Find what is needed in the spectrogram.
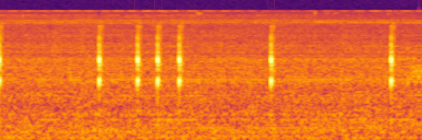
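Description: Mobile phone key clicks as a text is typed: short, high-pitched ticks at an uneven pace, several in quick succession about half a second in, over a low steady room hum.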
